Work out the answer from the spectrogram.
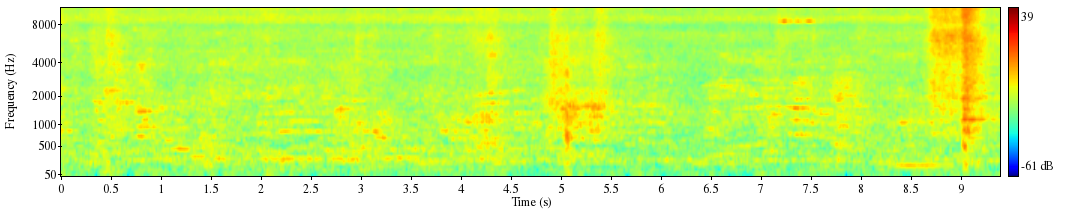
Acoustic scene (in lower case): crowded indoor space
